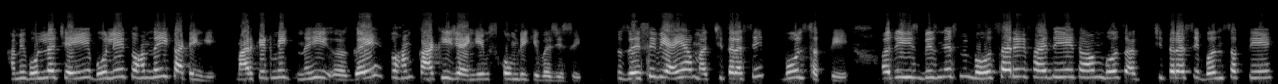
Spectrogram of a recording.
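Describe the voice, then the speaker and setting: A woman's voice: high voice, moderate pace, fairly bright tone, no echo. A woman from Maharashtra with a Marathi accent, giving a hesitant motivational talk with a story at a business meeting over a video call, with many fillers and restarts. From Maharashtra, India.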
